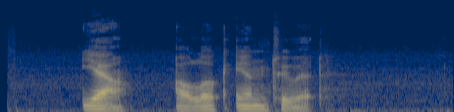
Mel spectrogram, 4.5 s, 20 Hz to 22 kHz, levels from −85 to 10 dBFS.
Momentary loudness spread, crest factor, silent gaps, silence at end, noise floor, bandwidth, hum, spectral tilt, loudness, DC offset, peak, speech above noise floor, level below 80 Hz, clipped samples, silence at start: 15 LU; 22 dB; none; 1.25 s; -57 dBFS; 11.5 kHz; none; -7.5 dB/octave; -27 LUFS; under 0.1%; -8 dBFS; 32 dB; -52 dBFS; under 0.1%; 0.8 s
